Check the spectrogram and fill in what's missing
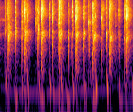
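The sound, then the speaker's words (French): A small group claps together, a dense patter of sharp hand claps that keeps up steadily throughout with no voices over it, applauding two volunteers who are finishing their civic service (service civique) volunteering. “Auditeurs, auditrices, officiellement, je vous demande d'applaudir”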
